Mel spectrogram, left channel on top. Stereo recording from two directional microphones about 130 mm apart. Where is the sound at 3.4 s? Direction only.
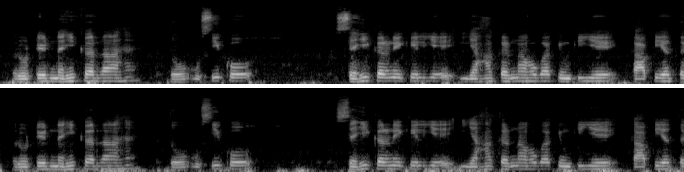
20° right (ahead or behind).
